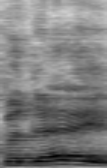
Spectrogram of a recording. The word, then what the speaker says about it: bidet: It's pronounced bidet, Dino.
